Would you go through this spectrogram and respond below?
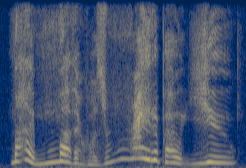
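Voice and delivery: high, loud, slow scandalized wail; dramatic wail. Acted. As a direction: hurl the accusation theatrically. Staged quarrel.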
